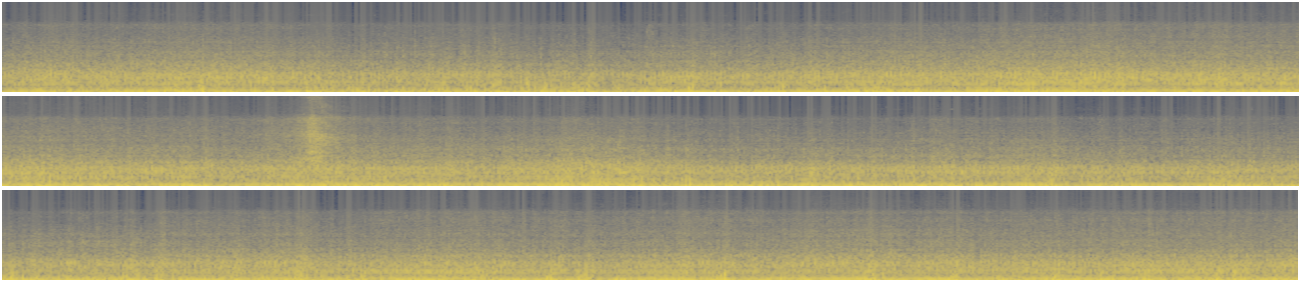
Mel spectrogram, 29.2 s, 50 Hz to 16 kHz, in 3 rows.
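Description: Honda Super Cub 110's air-cooled single-cylinder four-stroke engine and exhaust running steadily as the bike cruises along the road, heard from the rider's seat.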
